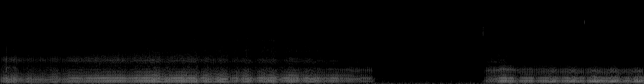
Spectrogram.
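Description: A cat making a long, low, steady rumble that breaks off for about a second and then starts again.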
